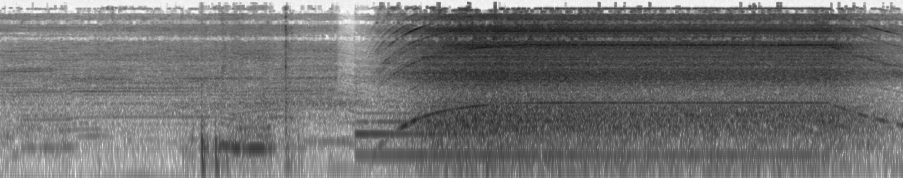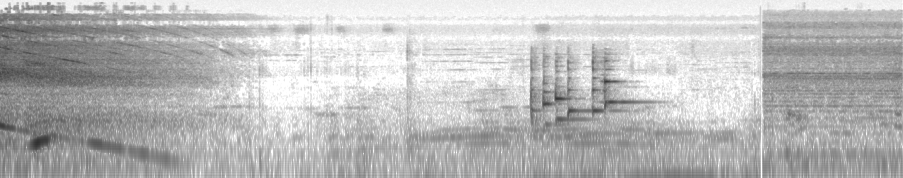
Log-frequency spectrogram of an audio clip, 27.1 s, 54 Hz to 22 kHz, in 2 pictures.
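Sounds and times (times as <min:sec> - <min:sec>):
vacuum motor whine: 0:00.0 - 0:17.4, 0:25.0 - 0:27.0.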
